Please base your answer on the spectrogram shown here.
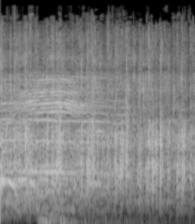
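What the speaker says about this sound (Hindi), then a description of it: "अपने हाथ उठाइए, हाथ उठाइए और ताली बजाइए यीशु के नाम में। जोरदार ताली बजाइए, जोरदार।" A church congregation at a Hindi Christian healing service claps together in a dense, steady burst of applause, with a preacher's voice ringing over it.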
